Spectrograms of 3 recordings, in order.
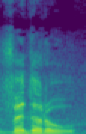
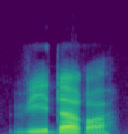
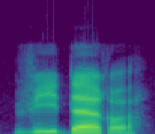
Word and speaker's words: Widerøe: with a Norwegian airline, Widerøe. I've never flown with them before. That was a horrible pronunciation. Okay, this is how it's supposed to be pronounced. Widerøe. Again, Widerøe.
